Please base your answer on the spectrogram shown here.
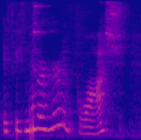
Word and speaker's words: gouache: If you've never heard of gouache, you pronounce it like squash.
